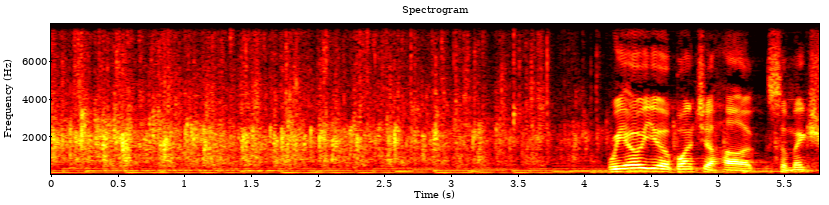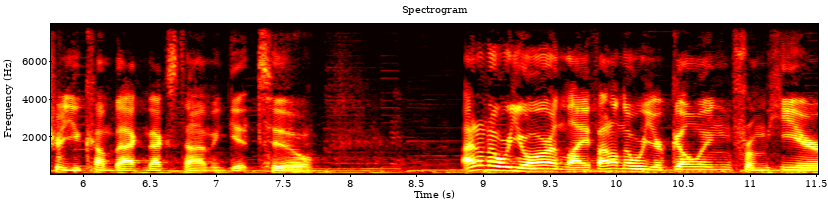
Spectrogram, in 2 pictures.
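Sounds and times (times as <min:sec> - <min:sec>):
crowd applauding: 0:00.0 - 0:05.3
speech: 0:04.2 - 0:08.0, 0:08.8 - 0:11.5.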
